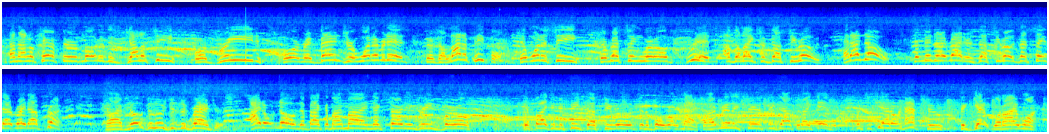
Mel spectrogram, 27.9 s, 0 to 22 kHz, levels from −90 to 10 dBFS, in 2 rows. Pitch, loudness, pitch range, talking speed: 275 Hz, -19 LUFS, 245-305 Hz, 215 wpm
